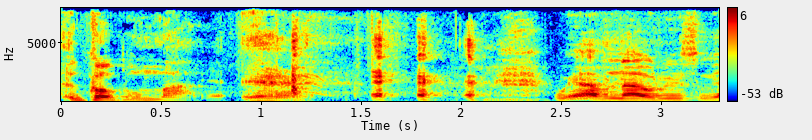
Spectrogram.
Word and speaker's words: Konkomba: No, yeah, but you know, you pronounce it. It's Konkomba. Kokumba.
